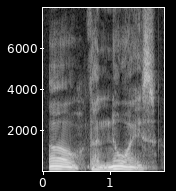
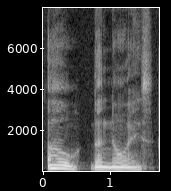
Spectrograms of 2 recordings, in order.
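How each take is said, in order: Both takes have the same delivery.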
